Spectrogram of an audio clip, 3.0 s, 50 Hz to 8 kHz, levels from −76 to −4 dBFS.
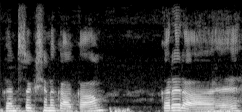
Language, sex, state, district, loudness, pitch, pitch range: Hindi, male, Haryana, Charkhi Dadri, -16 LUFS, 170 Hz, 150-185 Hz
